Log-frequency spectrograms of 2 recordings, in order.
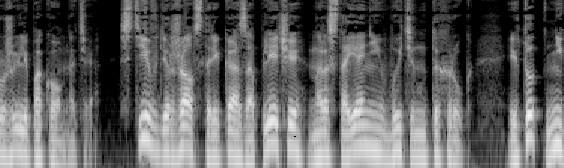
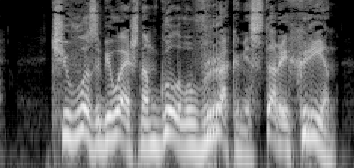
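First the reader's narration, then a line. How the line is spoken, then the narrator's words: Furious yell. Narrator (Russian): заорал Стив в неподдельной злобе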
